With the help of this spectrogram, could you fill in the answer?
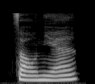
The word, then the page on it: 早年: zǎo nián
